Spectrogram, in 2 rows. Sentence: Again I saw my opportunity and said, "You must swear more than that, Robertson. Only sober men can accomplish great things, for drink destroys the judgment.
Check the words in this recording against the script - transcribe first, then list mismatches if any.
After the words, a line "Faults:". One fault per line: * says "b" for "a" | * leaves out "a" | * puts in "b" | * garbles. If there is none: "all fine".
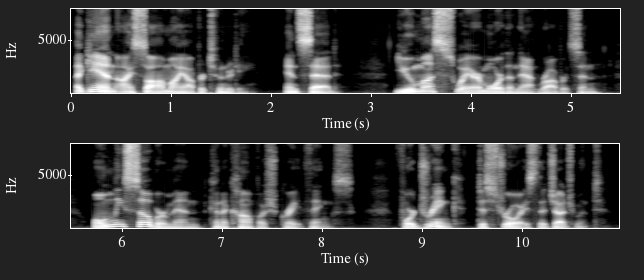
Again I saw my opportunity and said, "You must swear more than that, Robertson. Only sober men can accomplish great things, for drink destroys the judgment.
Faults:
all fine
